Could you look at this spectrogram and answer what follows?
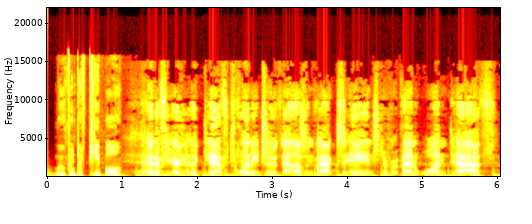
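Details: Spasmodic dysphonia in an adult man, diagnosed at some point during his career as an environmental lawyer.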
